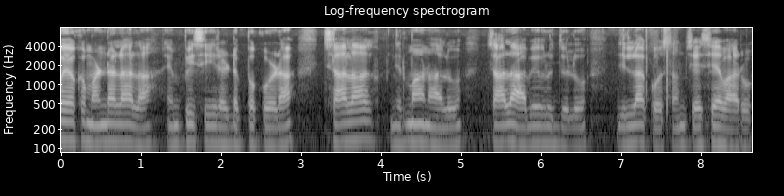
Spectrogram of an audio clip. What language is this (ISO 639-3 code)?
tel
